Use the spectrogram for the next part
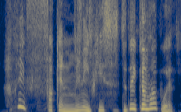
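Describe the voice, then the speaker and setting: A man talking casually and informally to viewers in a soft, mellow voice, in the manner of a homemade ASMR video. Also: high voice, wildly swooping pitch, fairly quick, dry recording, studio quality. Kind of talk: casual ASMR chat while building bricks. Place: small room at home, on the floor.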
